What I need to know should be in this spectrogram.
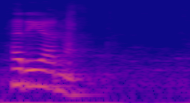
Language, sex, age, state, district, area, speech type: Sindhi, female, 45-60, Maharashtra, Mumbai Suburban, urban, spontaneous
